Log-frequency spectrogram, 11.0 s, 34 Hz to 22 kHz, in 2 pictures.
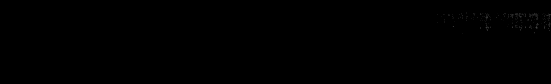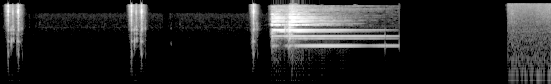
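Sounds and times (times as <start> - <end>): notification bell ding: 8.2 - 9.5.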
